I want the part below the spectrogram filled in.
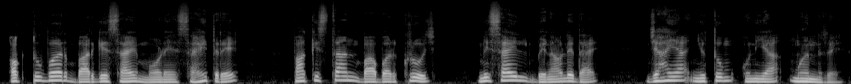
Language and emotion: Santali, neutral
